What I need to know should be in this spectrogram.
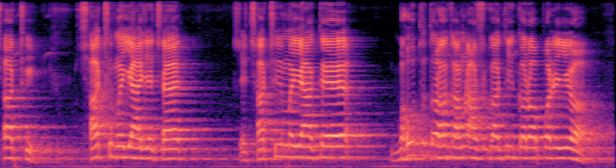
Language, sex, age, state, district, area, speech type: Maithili, male, 45-60, Bihar, Darbhanga, rural, spontaneous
